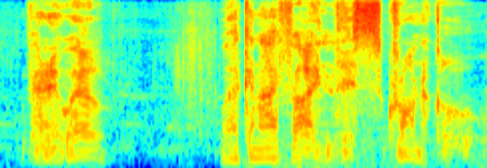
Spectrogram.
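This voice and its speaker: A man puts on a character voice that is raspy and very deep in pitch. He talks at a fairly slow pace. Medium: video game. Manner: terse, cool.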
